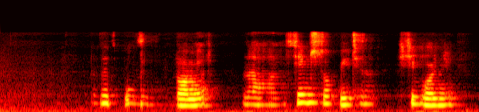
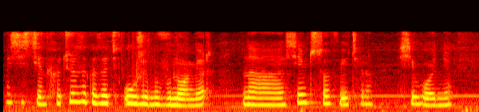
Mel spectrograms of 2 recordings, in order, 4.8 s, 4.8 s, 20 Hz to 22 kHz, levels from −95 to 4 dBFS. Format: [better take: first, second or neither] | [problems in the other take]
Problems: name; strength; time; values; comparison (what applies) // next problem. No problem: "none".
second | noise reduction (neural mask model DeepFilterNet 3)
